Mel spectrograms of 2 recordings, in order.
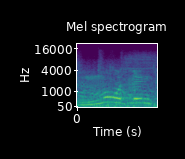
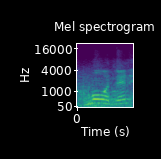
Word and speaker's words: Magdalene: on my right hand side here this is mlin college now mlin is a bit of a strange name especially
